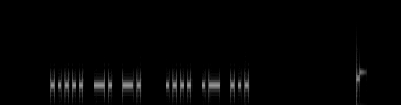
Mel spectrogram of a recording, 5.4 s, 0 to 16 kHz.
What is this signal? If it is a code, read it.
Morse code, heard as a keyed tone, about 25 wpm, 690 Hz. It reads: 5NN HAS
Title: Ontario QSO Party Exchange 25wpm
